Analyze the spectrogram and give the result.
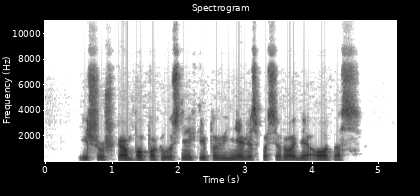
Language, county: Lithuanian, Vilnius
